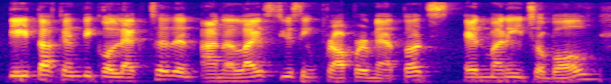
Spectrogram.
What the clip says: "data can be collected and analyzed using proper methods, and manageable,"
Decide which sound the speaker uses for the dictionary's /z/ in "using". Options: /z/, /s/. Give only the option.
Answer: /s/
